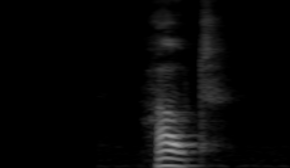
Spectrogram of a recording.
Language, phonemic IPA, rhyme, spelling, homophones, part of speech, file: Dutch, /ɦɑu̯t/, -ɑu̯t, houd, houdt / hout, verb, Nl-houd.ogg
- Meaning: inflection of houden: 1. first-person singular present indicative 2. second-person singular present indicative 3. imperative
